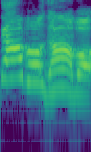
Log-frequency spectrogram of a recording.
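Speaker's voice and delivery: booming, very loud turkey-like gobble, belted out. Gobbling like a turkey as a joke: Seinfeld turkey voice. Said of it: "I was trying to do a Seinfeld turkey".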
